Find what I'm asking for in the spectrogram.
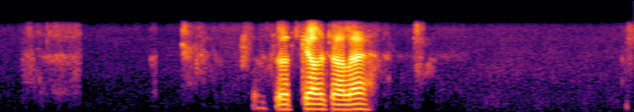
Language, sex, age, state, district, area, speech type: Dogri, male, 18-30, Jammu and Kashmir, Samba, rural, conversation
